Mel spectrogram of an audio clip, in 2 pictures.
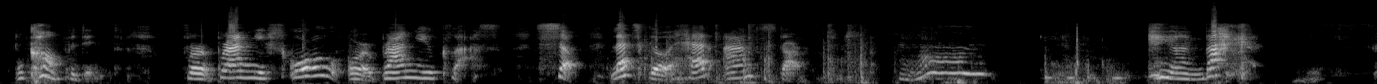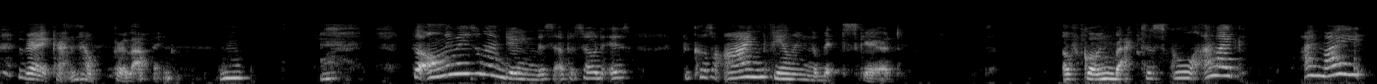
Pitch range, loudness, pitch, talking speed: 265-405 Hz, -24 LUFS, 295 Hz, 110 wpm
